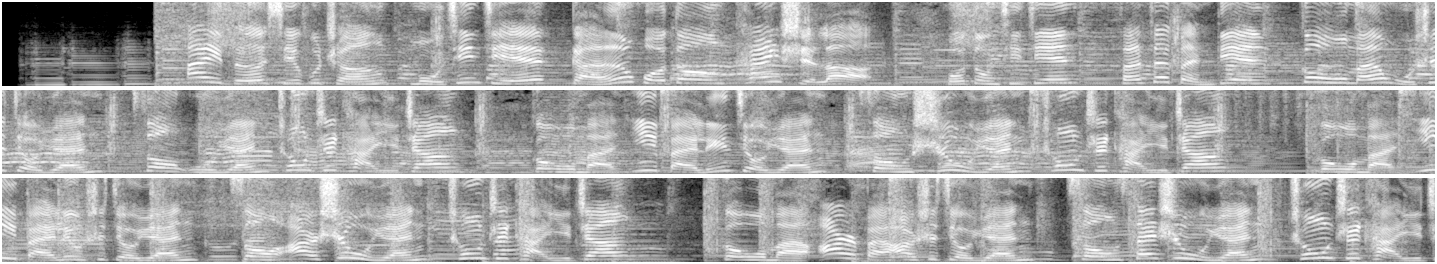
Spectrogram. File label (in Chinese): 女-广告-母亲节感恩活动; 鞋服城; 爱德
